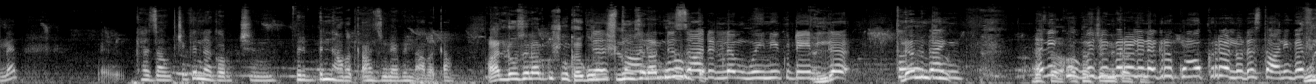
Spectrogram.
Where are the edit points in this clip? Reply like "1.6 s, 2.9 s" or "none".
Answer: 4.7 s

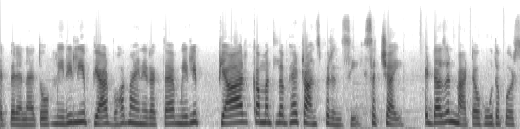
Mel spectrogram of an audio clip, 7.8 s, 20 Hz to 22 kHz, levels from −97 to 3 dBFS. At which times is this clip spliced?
0.8 s, 6.2 s

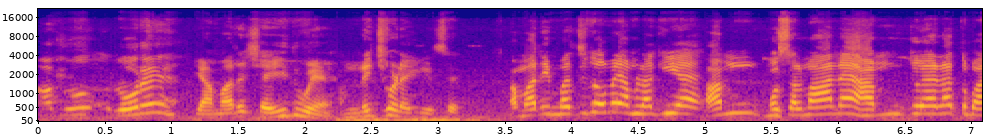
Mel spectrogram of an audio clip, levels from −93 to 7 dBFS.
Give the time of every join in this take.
1.1 s, 2.3 s, 3.4 s, 5.1 s

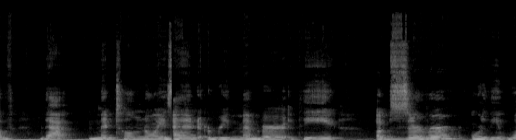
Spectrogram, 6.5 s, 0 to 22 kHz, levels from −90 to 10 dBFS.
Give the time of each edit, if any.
2.1 s

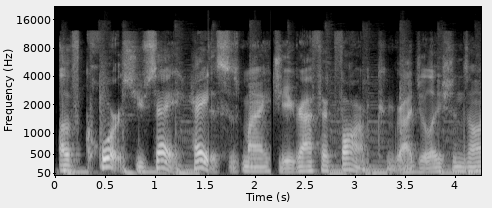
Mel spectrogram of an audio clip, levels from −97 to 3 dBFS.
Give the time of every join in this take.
3.2 s

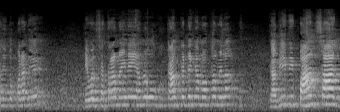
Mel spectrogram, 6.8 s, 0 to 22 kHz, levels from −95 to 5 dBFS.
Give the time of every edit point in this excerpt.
none

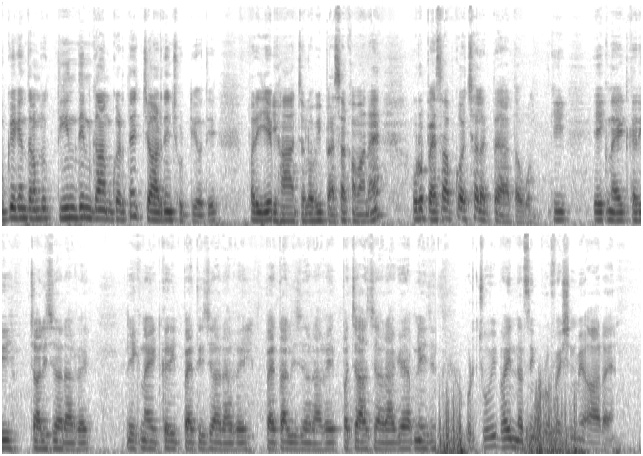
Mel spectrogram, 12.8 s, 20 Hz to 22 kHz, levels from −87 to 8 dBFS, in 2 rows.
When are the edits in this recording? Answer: 2.7 s, 10.7 s

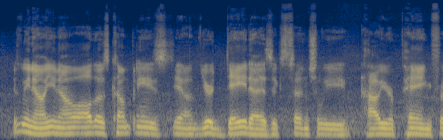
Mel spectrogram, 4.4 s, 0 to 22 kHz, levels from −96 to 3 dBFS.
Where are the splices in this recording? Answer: 1.7 s

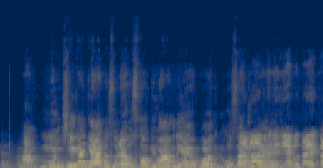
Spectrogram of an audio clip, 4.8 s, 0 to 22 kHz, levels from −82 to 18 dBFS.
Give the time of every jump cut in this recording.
none

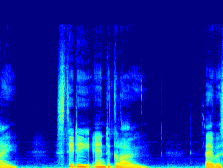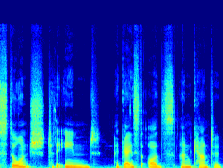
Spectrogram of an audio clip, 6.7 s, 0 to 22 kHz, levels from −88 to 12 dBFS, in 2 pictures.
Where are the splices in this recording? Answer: 4.9 s

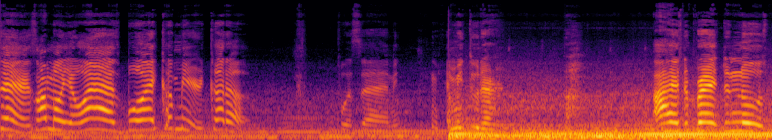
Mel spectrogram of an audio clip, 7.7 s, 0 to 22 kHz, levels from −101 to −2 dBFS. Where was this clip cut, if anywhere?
4.5 s

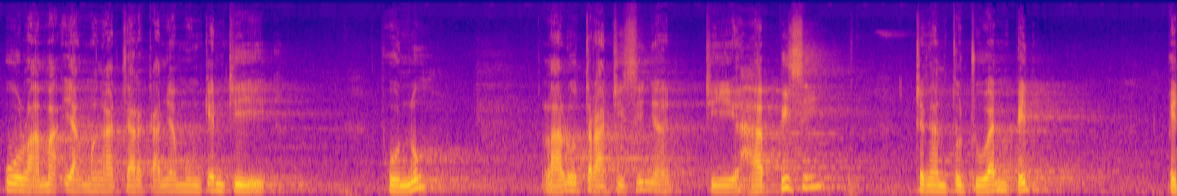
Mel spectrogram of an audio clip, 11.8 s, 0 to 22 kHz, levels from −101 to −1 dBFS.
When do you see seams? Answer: none

